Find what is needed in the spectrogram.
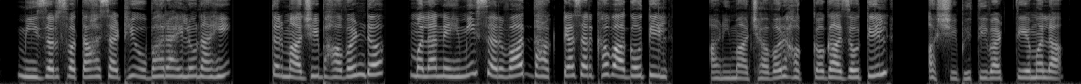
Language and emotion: Marathi, fearful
